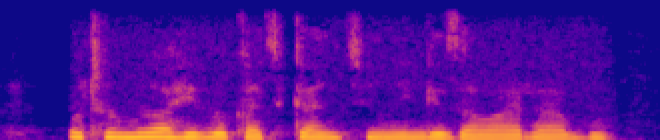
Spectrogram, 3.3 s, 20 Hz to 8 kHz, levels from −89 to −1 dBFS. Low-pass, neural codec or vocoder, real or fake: 7.2 kHz; none; real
